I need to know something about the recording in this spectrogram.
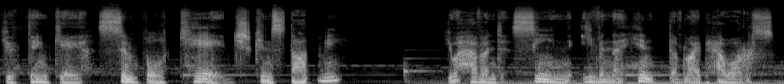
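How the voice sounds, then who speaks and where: A man voicing a menacing, pompous talking cat, a gravelly audiodrama villain bent on domination. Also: sits low, lively intonation, slow pace, faint music behind, full character voice. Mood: grandiose menace.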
